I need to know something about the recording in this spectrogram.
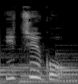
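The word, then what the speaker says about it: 一護: 那我们再回到 Kurosaki Ichigo 黑崎一护，那么他的名字 Ichigo 啊，Ichigo，他和草莓的发音是完全一样的。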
